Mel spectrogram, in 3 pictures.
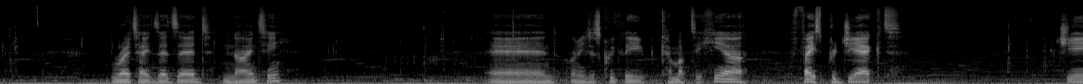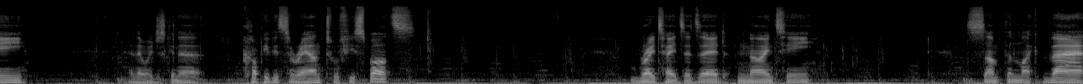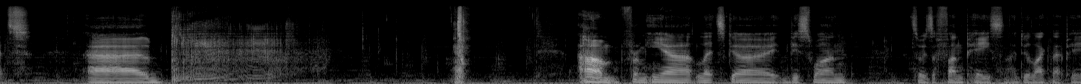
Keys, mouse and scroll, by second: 0.8 r, 2.8 s, 3.7 shift+middle click, 5.9-7.5 drag, 9.6 g, 11.6 middle click, 12.2 shift+middle click, 12.7 click, 14.6 shift+d, 16.9 r, 18.7 g, 20.1-20.5 middle drag, 20.9 middle click, 21.9 click, 28.8 click, 30.0 s, 31.0 g, 32.2 s.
